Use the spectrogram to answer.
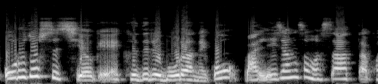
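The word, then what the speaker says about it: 鄂尔多斯: 그래서, 흉노의 팽창을 위협을 느꼈던 진시 황제가 이 오르도스 지역에 그들을 몰아내고 만리장성을 쌓았다고 하는데, 요 지도를 크게 한번 살펴보면요. 이 오르도스 지역, 여기입니다. 중국 발음 그대로 얘기를 하면, 얼더스라고 할 수 있겠는데, 여기에 보면 황허강 안쪽이에요.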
